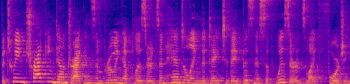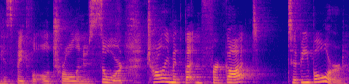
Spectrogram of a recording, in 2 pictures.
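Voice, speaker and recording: Expressive woman reading a rhyming storybook aloud. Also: on the high side, normal speed. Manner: expressive, shifts between loud and hushed. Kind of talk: rhythmic picture-book read-aloud. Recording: roomy echo.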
